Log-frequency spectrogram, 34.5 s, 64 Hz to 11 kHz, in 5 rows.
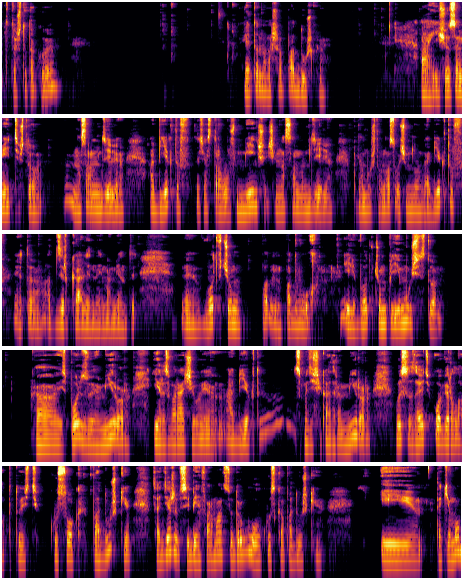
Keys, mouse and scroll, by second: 0.3 click, 0.9-2.3 middle drag, 2.3 z, 2.7 middle click, 3.3 z, 3.6-5.9 middle drag, 5.9 scroll up 3, 6.1 scroll down 1, 6.2 middle click, 6.7 Tab, 7.2 Tab, 9.3-12.0 middle drag, 12.0 scroll up 1, 12.2 middle click, 12.6-13.4 scroll up 1, 13.4 scroll up 1, 13.6-21.5 middle drag, 21.5-22.1 scroll down 3, 22.3-26.2 middle drag, 26.2-27.0 scroll up 2, 28.9 click, 30.0-34.4 middle drag.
